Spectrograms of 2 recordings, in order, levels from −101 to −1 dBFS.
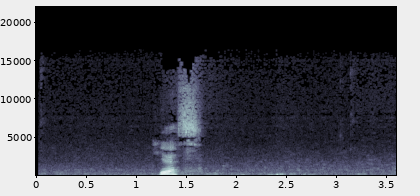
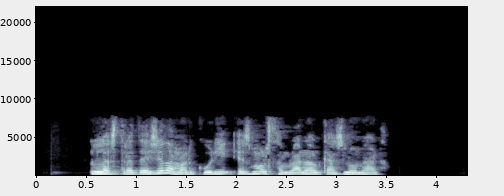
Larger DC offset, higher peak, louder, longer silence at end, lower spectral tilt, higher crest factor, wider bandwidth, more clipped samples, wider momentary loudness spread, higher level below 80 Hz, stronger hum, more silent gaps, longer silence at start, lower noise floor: neither; about the same, -2 dBFS vs 0 dBFS; second, -19 LUFS vs -16 LUFS; first, 1.15 s vs 0.9 s; about the same, -5.5 dB/octave vs -5.5 dB/octave; first, 24 dB vs 16 dB; first, 15 kHz vs 7.8 kHz; neither; first, 24 LU vs 5 LU; first, -52 dBFS vs -64 dBFS; neither; neither; first, 1.25 s vs 0.55 s; second, -53 dBFS vs under -90 dBFS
